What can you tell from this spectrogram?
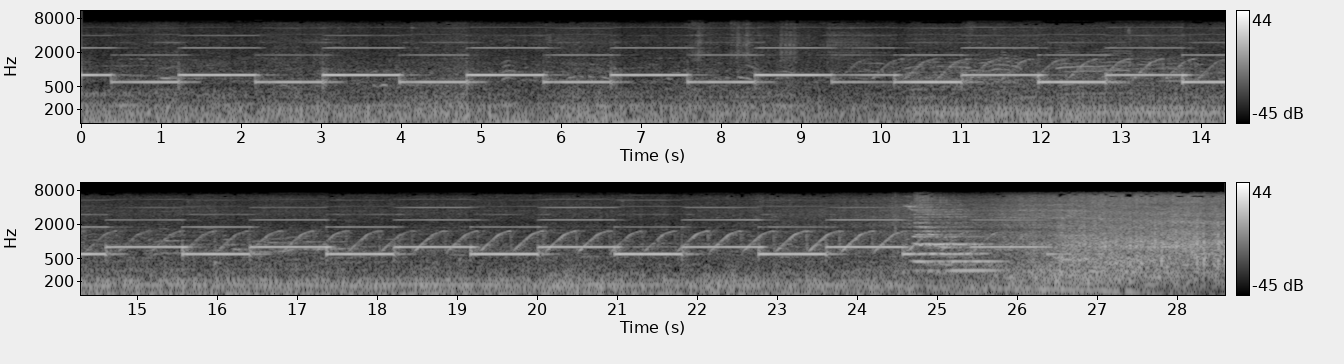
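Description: Railway level-crossing warning alarm sounding a steady two-tone chime, high and low tones alternating about once a second, with a fast repeated rising chirp over it through the middle. Near the end a train horn blows briefly, and the train's rushing wheel and rail noise swells as it passes.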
